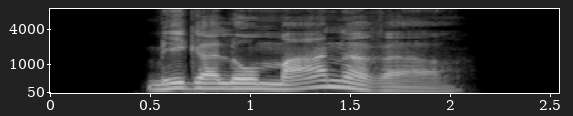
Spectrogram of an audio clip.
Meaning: inflection of megaloman: 1. strong/mixed nominative masculine singular comparative degree 2. strong genitive/dative feminine singular comparative degree 3. strong genitive plural comparative degree
- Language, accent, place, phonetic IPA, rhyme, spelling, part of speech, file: German, Germany, Berlin, [meɡaloˈmaːnəʁɐ], -aːnəʁɐ, megalomanerer, adjective, De-megalomanerer.ogg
